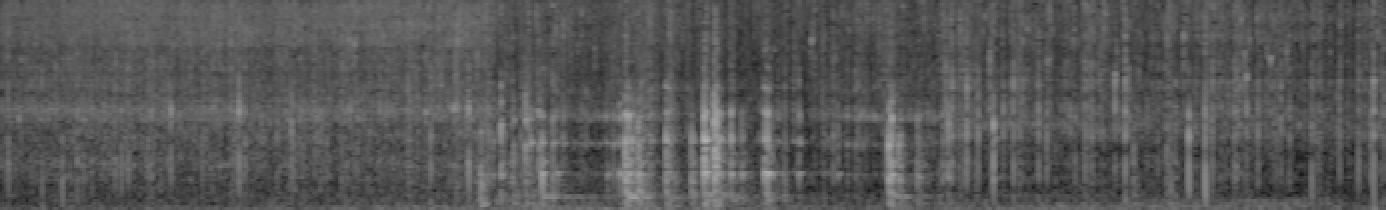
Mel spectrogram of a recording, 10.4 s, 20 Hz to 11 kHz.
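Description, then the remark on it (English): Sausages and onions sizzle steadily in a pan heated by sunlight reflected from mirrors on a Sol 4 solar cooker in South Africa, a dense crackling hiss with occasional sharper pops and a few clinks of a utensil stirring midway. “Within 2 minutes, the sunlight has heated the pan so much that sausages and onions are sizzling away.”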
